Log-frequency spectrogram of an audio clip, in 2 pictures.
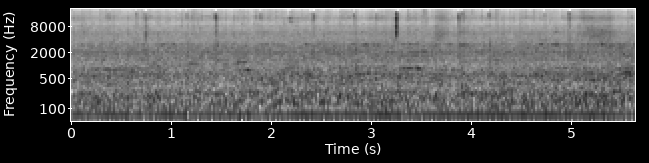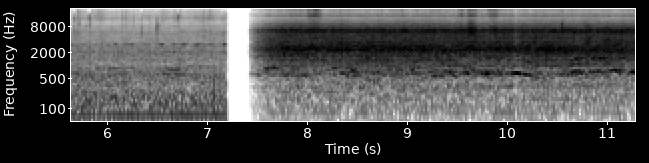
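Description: A fire burning at a plastic factory gives a steady, loud broadband roar that continues throughout, briefly cut by a moment of silence, with voices talking nearby.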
